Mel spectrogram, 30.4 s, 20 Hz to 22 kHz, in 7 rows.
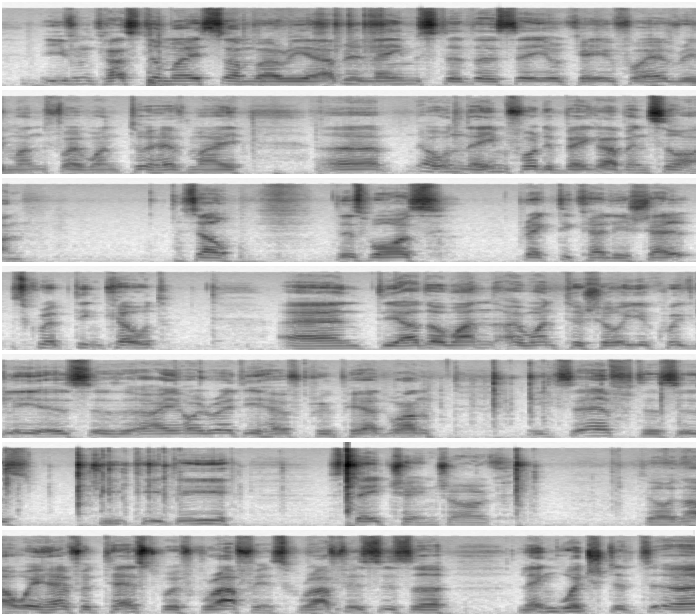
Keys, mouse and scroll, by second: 9.9 click, 18.7 click, 19.4 click, 20.7 ctrl+x, 20.9 ctrl+f, 21.5-23.3 typing, 24.1 Return, 25.1 Tab.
